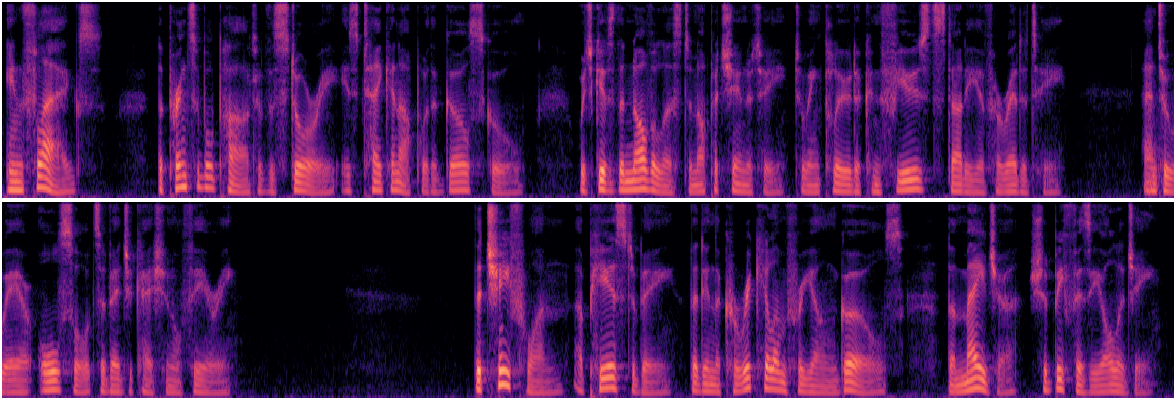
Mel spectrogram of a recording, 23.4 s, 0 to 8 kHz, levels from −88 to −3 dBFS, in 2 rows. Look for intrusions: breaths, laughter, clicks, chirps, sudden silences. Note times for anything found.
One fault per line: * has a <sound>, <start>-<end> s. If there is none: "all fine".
all fine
